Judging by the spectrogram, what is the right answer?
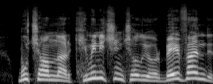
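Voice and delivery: very high, loud, greatly excited cry. A man comes in and addresses the businessman, with great excitement. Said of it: "Büyük bir heyecanla".

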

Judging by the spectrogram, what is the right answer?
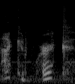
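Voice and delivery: soft, hushed whisper.

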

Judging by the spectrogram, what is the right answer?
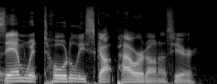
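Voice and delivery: ordinary talk

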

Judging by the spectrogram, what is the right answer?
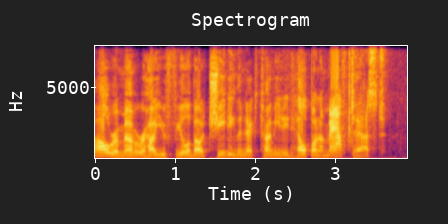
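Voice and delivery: ordinary delivery

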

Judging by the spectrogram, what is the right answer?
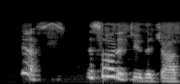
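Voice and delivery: as friendly as can be, sing-song. Roz answers Mr. Beaver, in her friendliest voice. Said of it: "in her friendliest voice".

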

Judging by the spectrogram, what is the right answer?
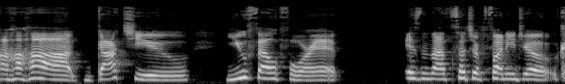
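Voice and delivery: ordinary talk, nothing marked

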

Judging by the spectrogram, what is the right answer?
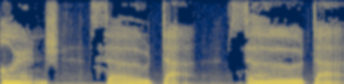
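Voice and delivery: "orange soda" stretched out, long pauses between words.

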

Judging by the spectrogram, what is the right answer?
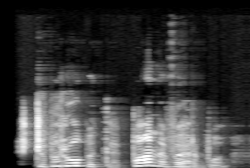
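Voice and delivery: exclaiming with a gasp. Narrator reads the boy reacting as the old man kicks Khoma: gasping. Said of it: "охнув хлопець".

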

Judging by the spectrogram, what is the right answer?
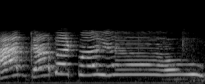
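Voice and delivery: very high, very slow sissified drawl, "for" drawn out. Playing a game, imitating the ghast coming for the player: imitating a ghast's sissified voice. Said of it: "That's what he talks like. He talks all sissified".

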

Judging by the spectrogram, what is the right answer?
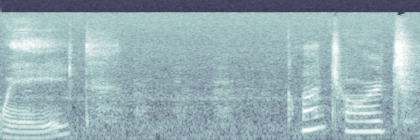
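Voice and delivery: gentle, sugary, soft, high sweet voice. Showing a listener how their command to the dog sounds, imitating a very sweet voice. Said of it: "you have a very sweet voice".

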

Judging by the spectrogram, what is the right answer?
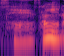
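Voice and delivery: hushed, whispered, shocked and stunned gasp.

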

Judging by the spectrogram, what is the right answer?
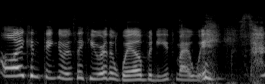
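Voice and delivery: loud, laughing through the words. Showing decor items, the speaker jokes about a whale rack, laughing while speaking. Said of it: "I can't stop laughing now".

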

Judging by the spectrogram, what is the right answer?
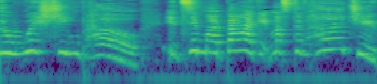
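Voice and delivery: sudden outcry. Reading a companion on the runaway train, crying out. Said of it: "cried Elliot".

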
